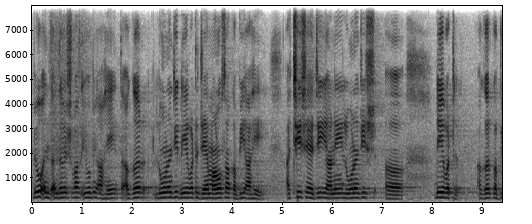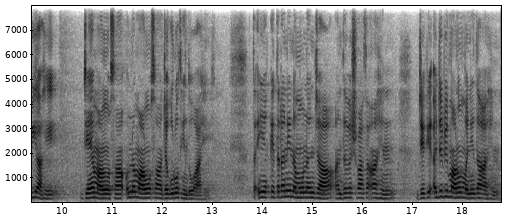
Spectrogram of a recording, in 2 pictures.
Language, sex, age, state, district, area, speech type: Sindhi, female, 30-45, Maharashtra, Thane, urban, spontaneous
